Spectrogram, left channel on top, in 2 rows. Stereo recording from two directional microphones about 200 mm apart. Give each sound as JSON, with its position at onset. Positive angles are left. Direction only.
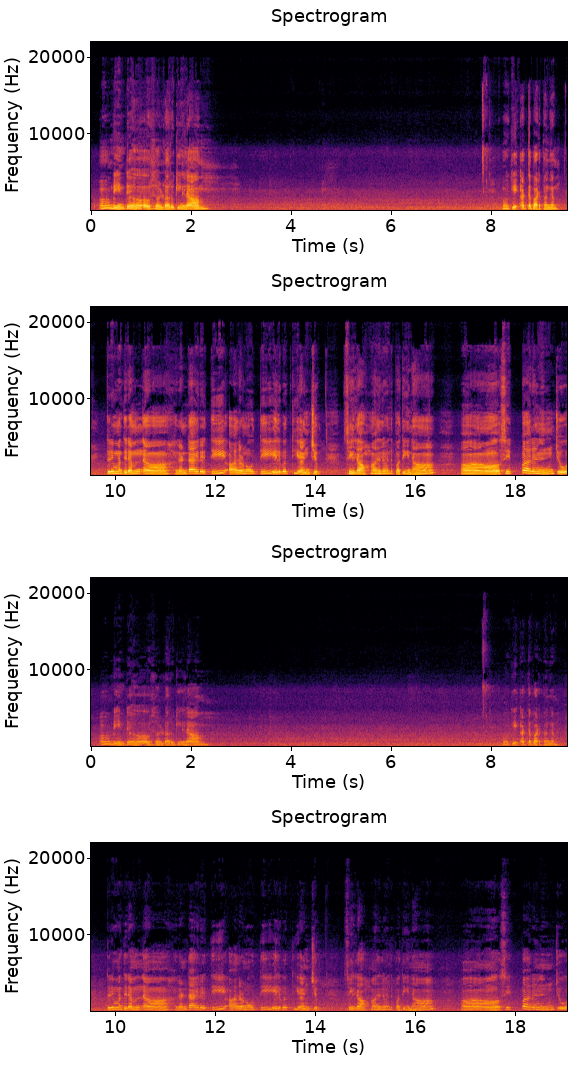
{"t": 0.2, "sound": "speech", "side_deg": 35}
{"t": 8.4, "sound": "speech", "side_deg": 35}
